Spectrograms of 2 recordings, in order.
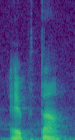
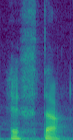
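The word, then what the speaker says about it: επτά: EPA is usually pronounced in two different ways. The first one is with a P sound like I pronounced it, EPA. And the second way is with an F sound or a F if you are in if you are Greek. That is FA.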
